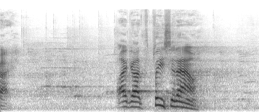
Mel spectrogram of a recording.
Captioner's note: applause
